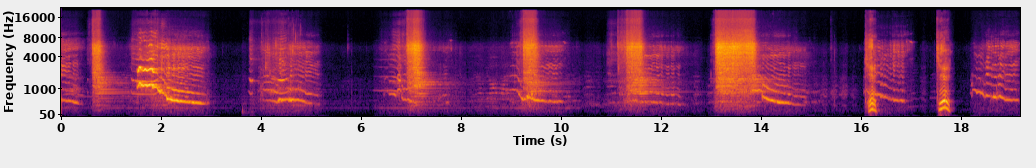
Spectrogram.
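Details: Female dog whining in frustration, unable to get to water she likes to bite at; a long run of short descending whines broken by breathy snorts and huffs, roughly one every one to two seconds, in a small room.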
